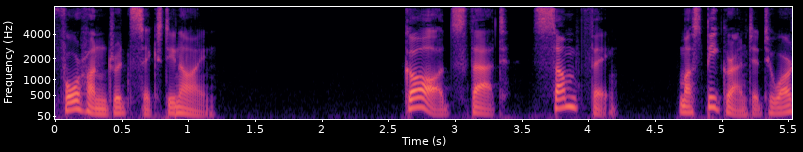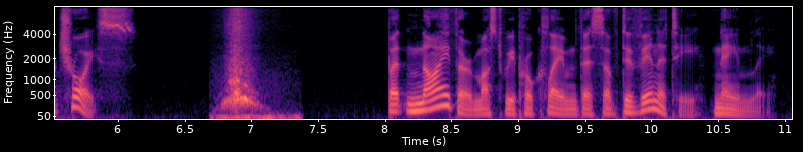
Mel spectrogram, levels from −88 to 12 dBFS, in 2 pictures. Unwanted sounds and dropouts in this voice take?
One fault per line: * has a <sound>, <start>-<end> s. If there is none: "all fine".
* has a whoosh, 6.7-7.4 s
